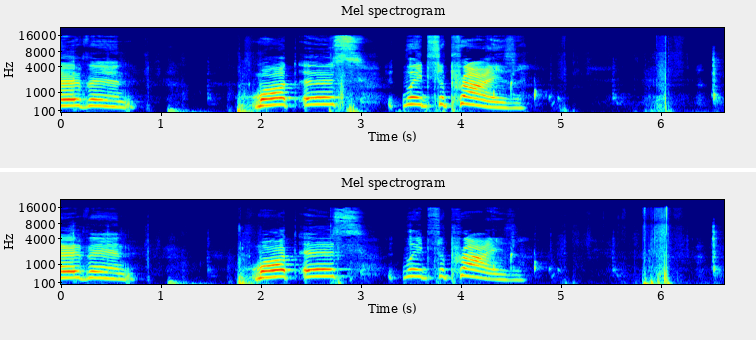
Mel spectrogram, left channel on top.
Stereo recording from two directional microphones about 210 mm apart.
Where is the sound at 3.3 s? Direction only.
55° left (ahead or behind).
